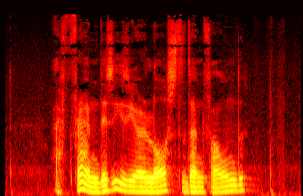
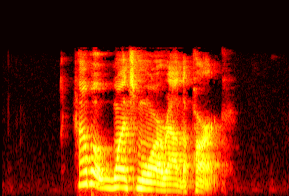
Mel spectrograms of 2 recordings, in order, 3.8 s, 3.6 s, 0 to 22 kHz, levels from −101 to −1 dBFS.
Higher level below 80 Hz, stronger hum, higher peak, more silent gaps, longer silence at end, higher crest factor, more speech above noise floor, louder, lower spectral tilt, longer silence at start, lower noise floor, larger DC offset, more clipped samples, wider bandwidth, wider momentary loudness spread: about the same, -58 dBFS vs -58 dBFS; neither; second, -10 dBFS vs -2 dBFS; neither; second, 0.4 s vs 0.85 s; about the same, 16 dB vs 14 dB; second, 38 dB vs 63 dB; second, -24 LUFS vs -15 LUFS; first, -8 dB/octave vs -4.5 dB/octave; second, 0.7 s vs 0.95 s; second, -62 dBFS vs -78 dBFS; neither; neither; first, 16 kHz vs 8.4 kHz; first, 12 LU vs 8 LU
